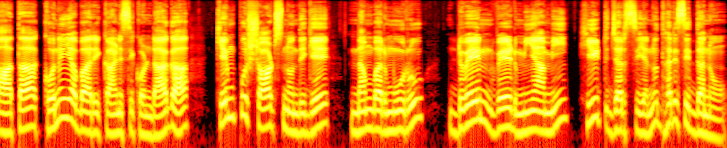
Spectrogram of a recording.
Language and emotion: Kannada, neutral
